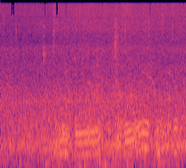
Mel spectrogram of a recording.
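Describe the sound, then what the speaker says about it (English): Chickens clucking on a farm, with a rooster among the flock, a few short bursts of clucking in two brief clusters over a steady outdoor background. "Chickens,"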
